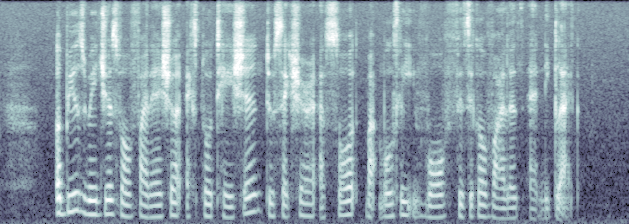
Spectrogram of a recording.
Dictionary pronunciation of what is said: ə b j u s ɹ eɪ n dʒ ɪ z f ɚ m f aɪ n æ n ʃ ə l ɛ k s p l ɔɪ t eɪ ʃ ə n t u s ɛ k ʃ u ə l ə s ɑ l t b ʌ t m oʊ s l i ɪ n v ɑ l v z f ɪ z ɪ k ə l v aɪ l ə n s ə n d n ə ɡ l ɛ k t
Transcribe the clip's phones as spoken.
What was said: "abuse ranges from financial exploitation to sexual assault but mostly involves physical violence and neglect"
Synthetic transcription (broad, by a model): ə b j u s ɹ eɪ n dʒ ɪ s f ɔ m f aɪ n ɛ n ʃ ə l ɛ k s p l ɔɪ t eɪ ʃ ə n t u s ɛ k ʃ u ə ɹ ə s ɑ t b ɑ t m oʊ s l i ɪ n v ɑ l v f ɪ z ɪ k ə l v aɪ l ə n s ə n n ə ɡ l ɛ k t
